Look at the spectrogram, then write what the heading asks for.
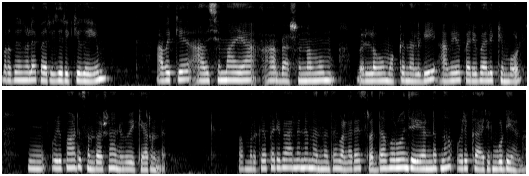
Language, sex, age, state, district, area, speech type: Malayalam, female, 45-60, Kerala, Kasaragod, urban, spontaneous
